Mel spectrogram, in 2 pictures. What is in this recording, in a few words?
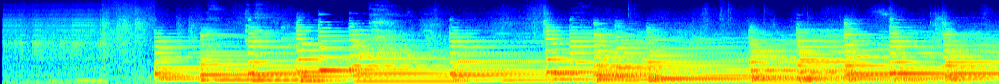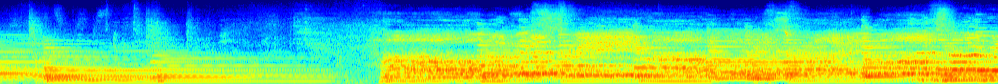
Hymn; How wondrous great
